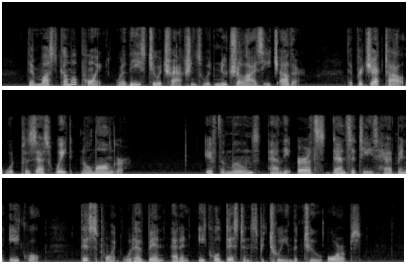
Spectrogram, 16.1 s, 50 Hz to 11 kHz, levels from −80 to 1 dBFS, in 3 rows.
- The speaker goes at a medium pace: Yes, average, 160 wpm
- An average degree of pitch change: No, wide, 6.0 semitones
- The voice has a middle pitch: Yes, medium, 165 Hz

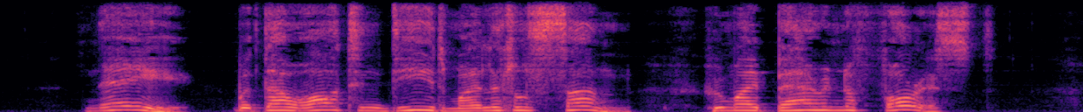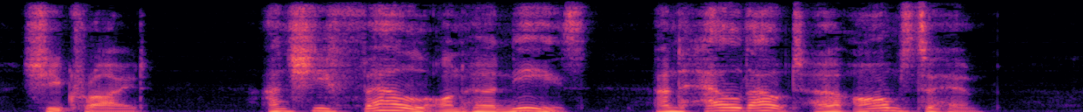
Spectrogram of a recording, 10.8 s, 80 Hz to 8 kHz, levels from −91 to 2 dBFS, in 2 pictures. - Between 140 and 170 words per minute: Yes, average, 160 wpm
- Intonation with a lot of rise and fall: Yes, wide, 8.1 semitones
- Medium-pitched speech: No, high, 195 Hz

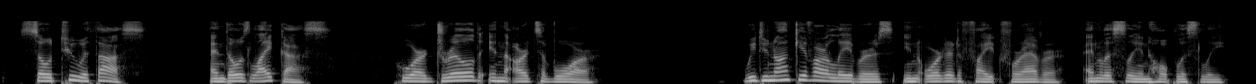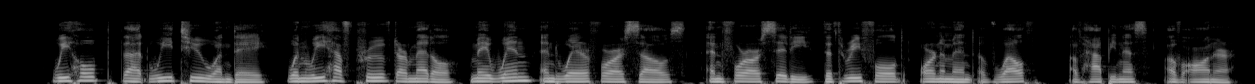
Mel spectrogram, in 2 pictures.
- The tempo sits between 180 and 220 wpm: No, average, 150 wpm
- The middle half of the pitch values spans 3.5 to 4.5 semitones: Yes, average, 4.0 semitones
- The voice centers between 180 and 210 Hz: No, low, 130 Hz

